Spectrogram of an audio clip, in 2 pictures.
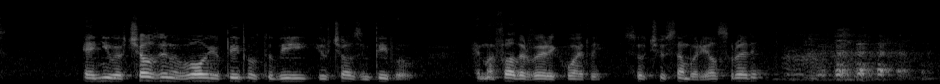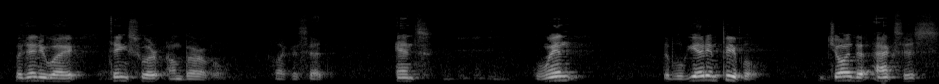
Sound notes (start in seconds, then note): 7.8 audience chuckles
